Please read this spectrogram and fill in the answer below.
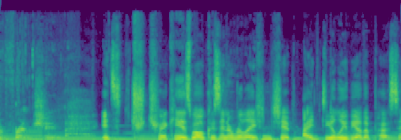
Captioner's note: sighs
